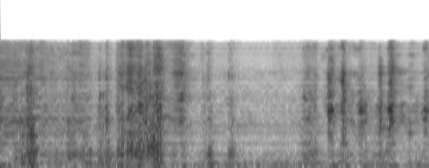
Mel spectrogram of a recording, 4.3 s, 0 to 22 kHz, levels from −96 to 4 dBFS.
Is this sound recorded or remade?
remade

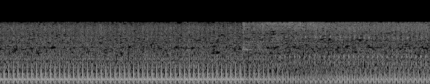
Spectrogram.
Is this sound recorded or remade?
recorded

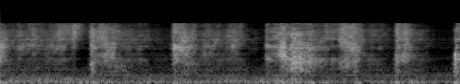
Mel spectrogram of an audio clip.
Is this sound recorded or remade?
remade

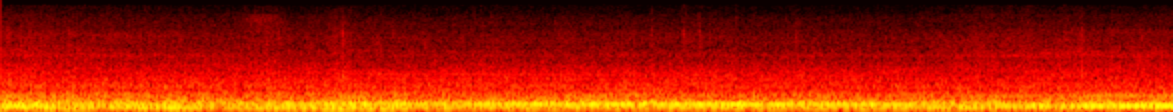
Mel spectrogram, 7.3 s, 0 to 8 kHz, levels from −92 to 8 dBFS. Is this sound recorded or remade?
recorded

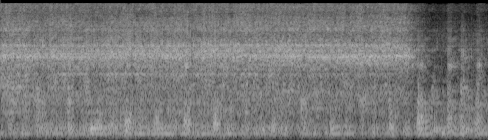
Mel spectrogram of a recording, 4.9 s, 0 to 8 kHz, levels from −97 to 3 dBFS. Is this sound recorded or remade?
remade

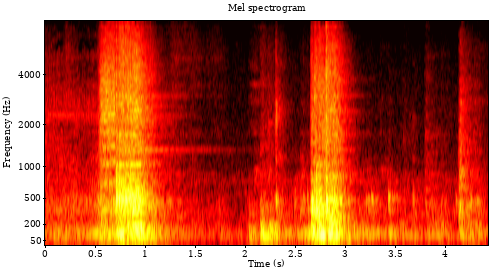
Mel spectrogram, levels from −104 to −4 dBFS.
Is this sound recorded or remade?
recorded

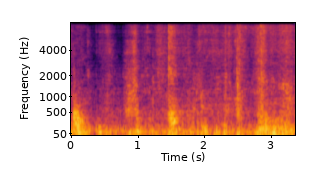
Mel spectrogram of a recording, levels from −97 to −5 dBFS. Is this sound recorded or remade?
remade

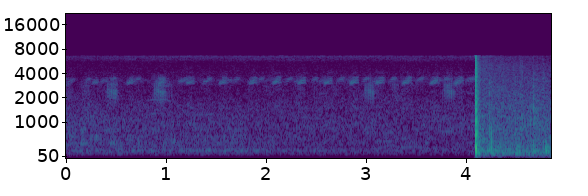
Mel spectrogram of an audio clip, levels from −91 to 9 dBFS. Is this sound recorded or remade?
recorded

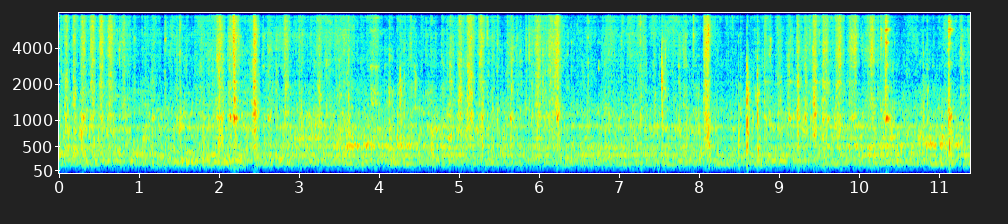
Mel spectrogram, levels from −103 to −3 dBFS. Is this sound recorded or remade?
remade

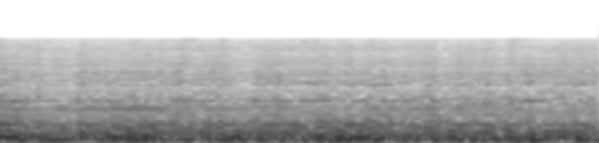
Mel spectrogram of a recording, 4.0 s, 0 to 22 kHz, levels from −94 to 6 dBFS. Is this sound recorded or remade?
remade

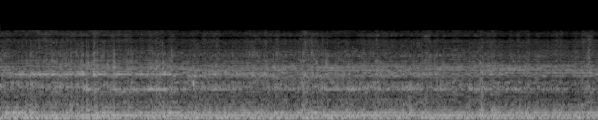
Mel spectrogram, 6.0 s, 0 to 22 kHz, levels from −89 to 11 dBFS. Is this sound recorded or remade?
remade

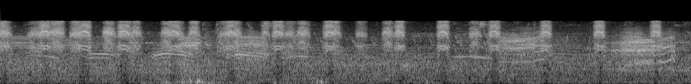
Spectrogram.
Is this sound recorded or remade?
recorded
